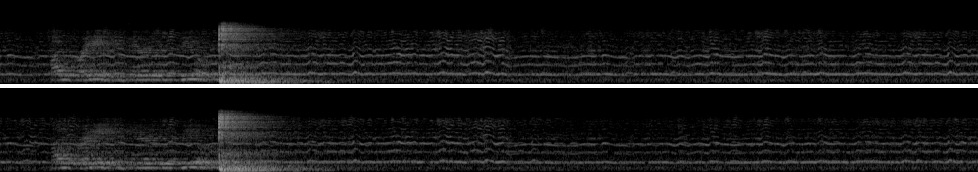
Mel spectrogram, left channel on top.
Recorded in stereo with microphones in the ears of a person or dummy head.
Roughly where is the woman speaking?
Left.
